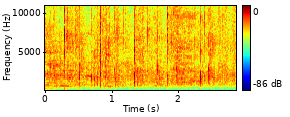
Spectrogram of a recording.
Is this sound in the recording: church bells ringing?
no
